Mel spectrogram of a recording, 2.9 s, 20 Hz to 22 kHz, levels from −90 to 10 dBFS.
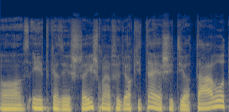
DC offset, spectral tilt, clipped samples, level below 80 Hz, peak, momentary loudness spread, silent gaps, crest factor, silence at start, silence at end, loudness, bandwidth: under 0.1%; -8 dB/octave; under 0.1%; -42 dBFS; -2 dBFS; 3 LU; none; 14 dB; 0 s; 0.05 s; -16 LUFS; 11 kHz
